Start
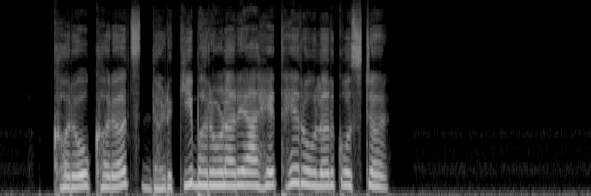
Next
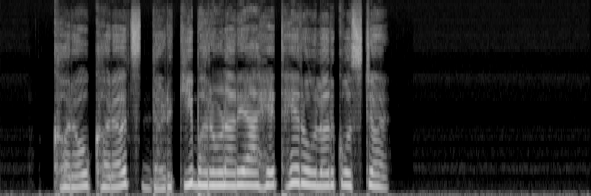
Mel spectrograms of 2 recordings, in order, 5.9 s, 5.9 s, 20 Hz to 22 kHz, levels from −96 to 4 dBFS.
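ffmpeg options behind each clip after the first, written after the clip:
ffmpeg -i in.wav -af "aemphasis=mode=production:type=75kf,aecho=1:1:3.3:0.81" out.wav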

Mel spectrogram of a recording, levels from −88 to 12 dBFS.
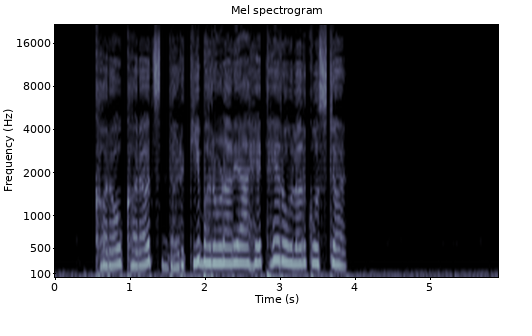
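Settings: ffmpeg -i in.wav -af "lowshelf=frequency=140:gain=11,volume=-9dB" out.wav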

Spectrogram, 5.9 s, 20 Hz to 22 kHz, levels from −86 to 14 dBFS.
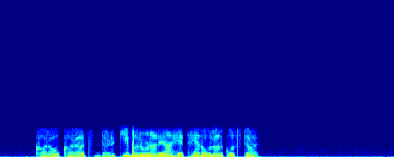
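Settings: ffmpeg -i in.wav -af "aeval=exprs='(mod(7.08*val(0)+1,2)-1)/7.08':channel_layout=same" -ar 8000 -c:a pcm_alaw out.wav

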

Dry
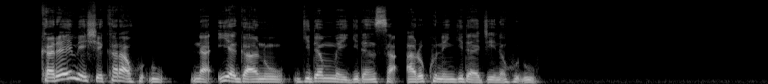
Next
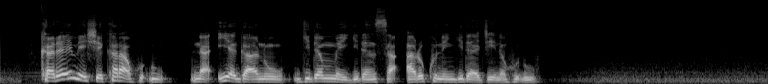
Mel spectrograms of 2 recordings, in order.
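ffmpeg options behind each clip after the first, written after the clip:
ffmpeg -i in.wav -filter_complex "[0:a]acompressor=threshold=-24dB:ratio=5,acrossover=split=200 4000:gain=0.141 1 0.0708[link_01][link_02][link_03];[link_01][link_02][link_03]amix=inputs=3:normalize=0,acompressor=mode=upward:threshold=-37dB:ratio=2.5,volume=8.5dB" out.wav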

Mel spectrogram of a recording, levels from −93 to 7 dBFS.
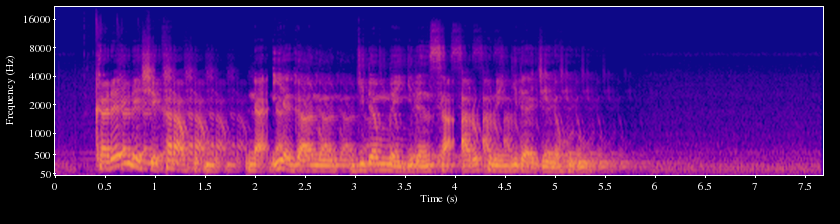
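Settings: ffmpeg -i in.wav -filter_complex "[0:a]asplit=2[link_01][link_02];[link_02]adelay=44,volume=-10dB[link_03];[link_01][link_03]amix=inputs=2:normalize=0,asplit=2[link_04][link_05];[link_05]aecho=0:1:211|422|633|844|1055:0.316|0.136|0.0585|0.0251|0.0108[link_06];[link_04][link_06]amix=inputs=2:normalize=0,alimiter=limit=-11dB:level=0:latency=1:release=197" out.wav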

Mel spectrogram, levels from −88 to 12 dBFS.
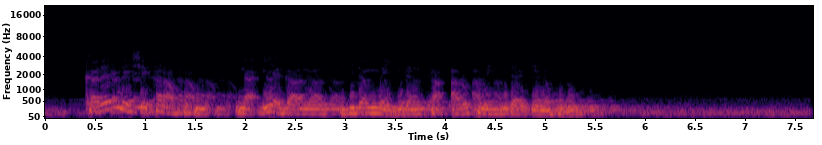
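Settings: ffmpeg -i in.wav -af "bandpass=frequency=120:width_type=q:width=1.5:csg=0,asoftclip=type=tanh:threshold=-22.5dB,flanger=delay=9.9:depth=4.9:regen=56:speed=1.1:shape=sinusoidal" out.wav

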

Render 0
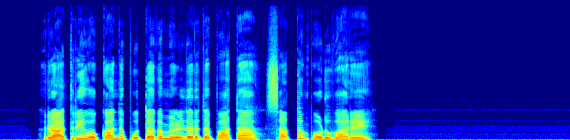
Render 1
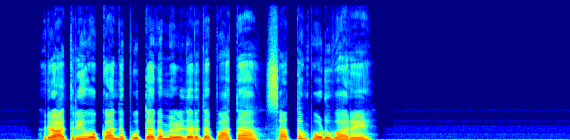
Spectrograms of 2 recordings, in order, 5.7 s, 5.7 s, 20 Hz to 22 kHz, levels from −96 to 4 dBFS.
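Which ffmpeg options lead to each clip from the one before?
ffmpeg -i in.wav -af "equalizer=frequency=4300:width_type=o:width=1.8:gain=-6.5,volume=5.5dB" out.wav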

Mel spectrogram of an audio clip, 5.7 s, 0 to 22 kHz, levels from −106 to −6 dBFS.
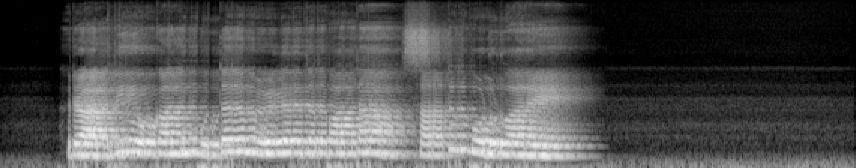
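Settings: ffmpeg -i in.wav -filter_complex "[0:a]asplit=2[link_01][link_02];[link_02]aecho=0:1:75|150|225|300:0.447|0.165|0.0612|0.0226[link_03];[link_01][link_03]amix=inputs=2:normalize=0,dynaudnorm=framelen=440:gausssize=5:maxgain=7.5dB,asplit=2[link_04][link_05];[link_05]aecho=0:1:48|75:0.596|0.473[link_06];[link_04][link_06]amix=inputs=2:normalize=0,volume=-5dB" out.wav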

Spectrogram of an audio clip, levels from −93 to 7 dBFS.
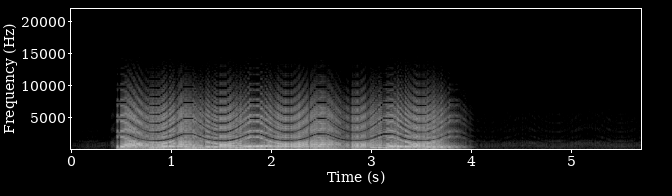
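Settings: ffmpeg -i in.wav -af "acompressor=threshold=-18dB:ratio=3,acrusher=samples=25:mix=1:aa=0.000001:lfo=1:lforange=15:lforate=1.5,highpass=430,equalizer=frequency=1600:width_type=q:width=4:gain=-9,equalizer=frequency=2400:width_type=q:width=4:gain=-9,equalizer=frequency=3800:width_type=q:width=4:gain=-4,lowpass=frequency=5600:width=0.5412,lowpass=frequency=5600:width=1.3066" out.wav

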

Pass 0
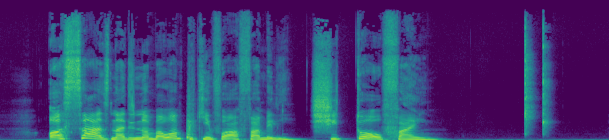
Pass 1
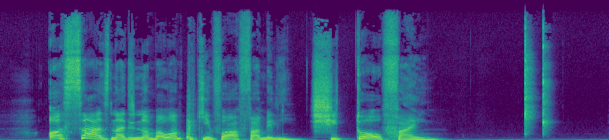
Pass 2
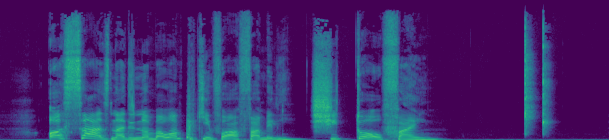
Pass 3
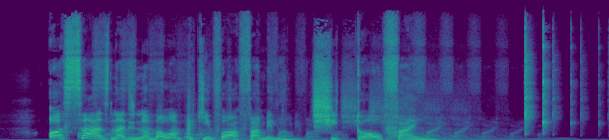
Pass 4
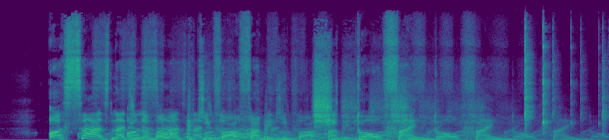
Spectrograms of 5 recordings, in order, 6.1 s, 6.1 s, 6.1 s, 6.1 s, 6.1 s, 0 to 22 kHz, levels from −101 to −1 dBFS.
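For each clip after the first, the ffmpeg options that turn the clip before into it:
ffmpeg -i in.wav -af "acompressor=threshold=-24dB:ratio=6,volume=5dB" out.wav
ffmpeg -i in.wav -af "equalizer=frequency=260:width_type=o:width=2.6:gain=-10,volume=-8.5dB" out.wav
ffmpeg -i in.wav -filter_complex "[0:a]asplit=6[link_01][link_02][link_03][link_04][link_05][link_06];[link_02]adelay=277,afreqshift=-91,volume=-19dB[link_07];[link_03]adelay=554,afreqshift=-182,volume=-23.4dB[link_08];[link_04]adelay=831,afreqshift=-273,volume=-27.9dB[link_09];[link_05]adelay=1108,afreqshift=-364,volume=-32.3dB[link_10];[link_06]adelay=1385,afreqshift=-455,volume=-36.7dB[link_11];[link_01][link_07][link_08][link_09][link_10][link_11]amix=inputs=6:normalize=0,volume=-4.5dB" out.wav
ffmpeg -i in.wav -filter_complex "[0:a]asplit=2[link_01][link_02];[link_02]adelay=773,lowpass=frequency=3000:poles=1,volume=-4dB,asplit=2[link_03][link_04];[link_04]adelay=773,lowpass=frequency=3000:poles=1,volume=0.38,asplit=2[link_05][link_06];[link_06]adelay=773,lowpass=frequency=3000:poles=1,volume=0.38,asplit=2[link_07][link_08];[link_08]adelay=773,lowpass=frequency=3000:poles=1,volume=0.38,asplit=2[link_09][link_10];[link_10]adelay=773,lowpass=frequency=3000:poles=1,volume=0.38[link_11];[link_01][link_03][link_05][link_07][link_09][link_11]amix=inputs=6:normalize=0" out.wav

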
